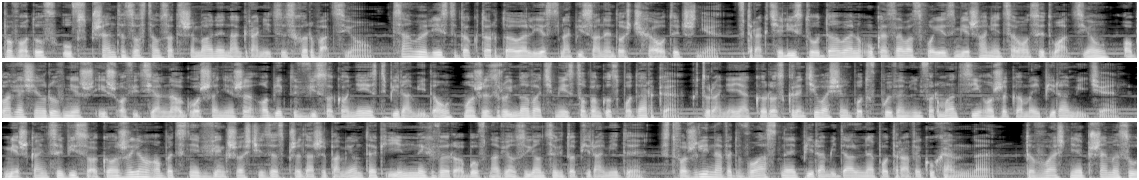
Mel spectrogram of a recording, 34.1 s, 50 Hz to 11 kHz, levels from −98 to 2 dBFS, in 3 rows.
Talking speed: 135 wpm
